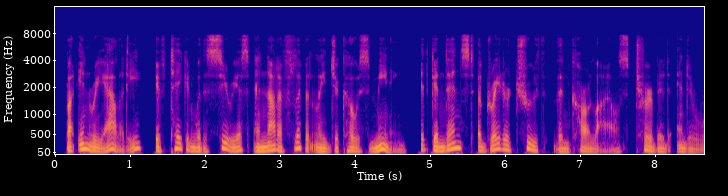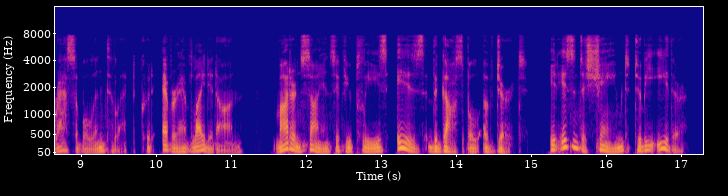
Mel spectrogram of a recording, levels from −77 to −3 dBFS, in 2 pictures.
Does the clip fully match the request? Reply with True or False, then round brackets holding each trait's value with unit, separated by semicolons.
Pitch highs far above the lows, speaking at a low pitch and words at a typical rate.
True (7.0 semitones; 90 Hz; 160 wpm)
